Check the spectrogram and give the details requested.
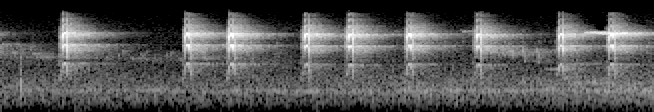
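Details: Great spotted woodpecker young calling while being fed in Staverden, the Netherlands: eight sharp, high, scratchy chips, each dropping quickly, spaced irregularly with short gaps, over a faint low hum.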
